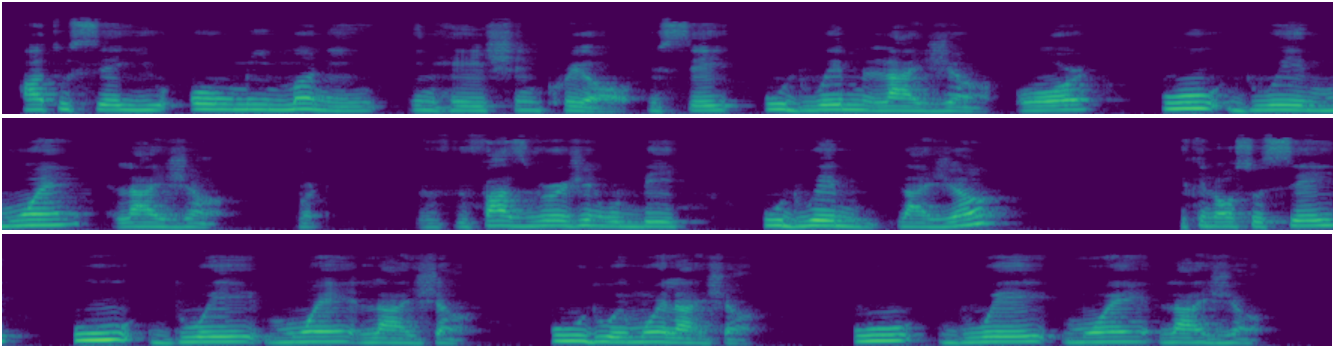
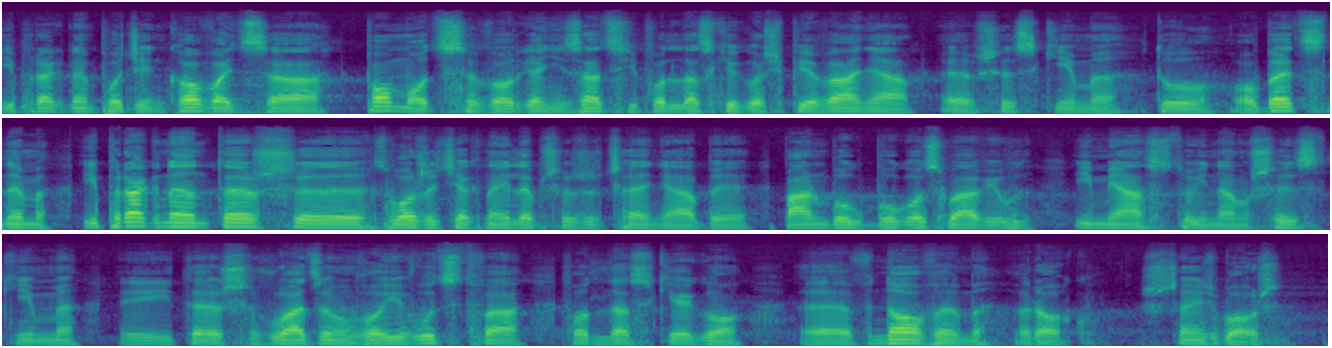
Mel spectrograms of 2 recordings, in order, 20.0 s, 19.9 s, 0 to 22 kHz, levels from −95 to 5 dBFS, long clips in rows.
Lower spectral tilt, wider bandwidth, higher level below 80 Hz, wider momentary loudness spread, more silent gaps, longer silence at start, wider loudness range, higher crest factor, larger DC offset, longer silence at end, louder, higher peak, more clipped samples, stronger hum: first, -7.5 dB/octave vs -4.5 dB/octave; second, 11 kHz vs 15.5 kHz; second, -66 dBFS vs -60 dBFS; first, 14 LU vs 10 LU; first, 12.05-12.54 s, 15.90-15.95 s, 17.41-17.45 s vs none; about the same, 0.1 s vs 0 s; about the same, 4 LU vs 4 LU; second, 16 dB vs 22 dB; neither; about the same, 0.35 s vs 0.25 s; second, -34 LUFS vs -23 LUFS; second, -18 dBFS vs 0 dBFS; neither; neither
